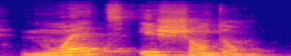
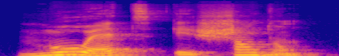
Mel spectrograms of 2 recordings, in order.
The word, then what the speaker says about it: Moët et Chandon: E essa marca é Moët et Chandon. Moët et Chandon. Moët et Chandon. A-N tem o som do AN. O-N tem o som do ON.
